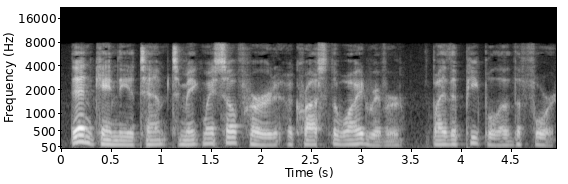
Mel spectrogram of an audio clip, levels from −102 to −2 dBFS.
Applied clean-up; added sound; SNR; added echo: none; none; none; none.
